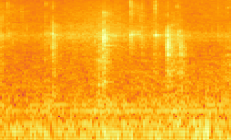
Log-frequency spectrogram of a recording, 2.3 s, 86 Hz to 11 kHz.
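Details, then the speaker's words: Oven set to bake at 300 degrees, bake element not heating with no voltage at the element though the unit has 247 V: a few light irregular clicks over low hum; control board suspected. "but the bake is on you hear it a little clicking"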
